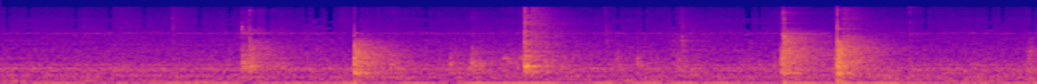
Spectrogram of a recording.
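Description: About five light knocks and clatters as a metal computer power supply case is handled and set down on the printer's base.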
